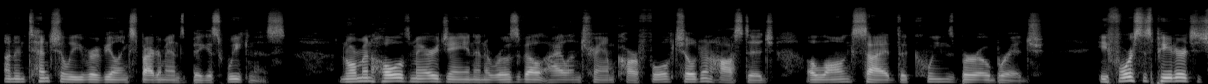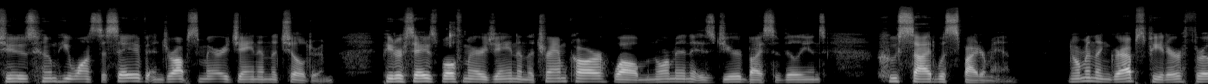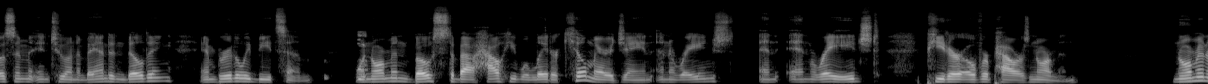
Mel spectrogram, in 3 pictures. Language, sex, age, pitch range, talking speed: English, male, 20-39, 110-135 Hz, 150 wpm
